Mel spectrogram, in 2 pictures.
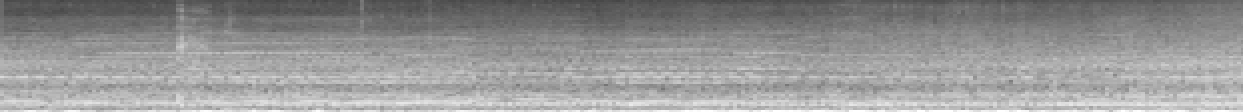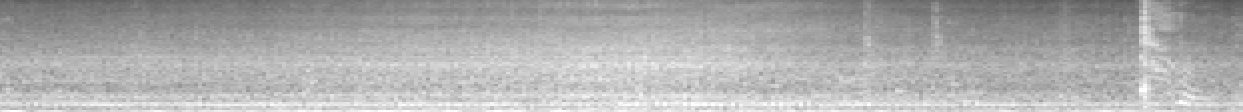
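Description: Street accordion playing, with held notes and chords. In the second half, the noise of a passing vehicle swells and then fades near the end.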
